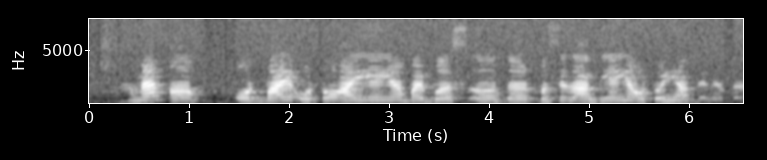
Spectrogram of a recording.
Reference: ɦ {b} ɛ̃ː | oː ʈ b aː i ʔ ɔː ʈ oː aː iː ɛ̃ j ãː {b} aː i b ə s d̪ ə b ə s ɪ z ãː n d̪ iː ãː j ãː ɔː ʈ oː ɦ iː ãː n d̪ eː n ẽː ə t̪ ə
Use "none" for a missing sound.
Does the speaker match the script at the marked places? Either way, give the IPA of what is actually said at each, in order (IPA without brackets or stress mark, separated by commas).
m, b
